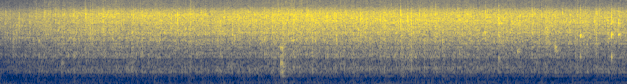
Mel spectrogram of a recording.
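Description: Mixed vegetables frying in hot ghee in a kadai: a steady sizzling hiss that grows a little in the first second as grated carrot goes in. There are a few faint clicks of a spoon against a bowl near the end.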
